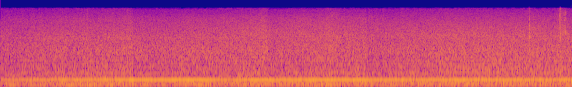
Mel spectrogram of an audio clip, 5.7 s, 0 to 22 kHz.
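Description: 2003 Yamaha XVZ1300 Royal Star Venture's V4 engine idling steadily: a low, even rumble with a steady tone held over it.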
